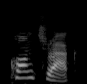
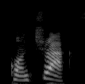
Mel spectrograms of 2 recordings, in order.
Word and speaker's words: contract: look at some examples we have words like contract which is a noun and contract which is a verb they are both spelt the same way but they have different pronunciations we also have the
